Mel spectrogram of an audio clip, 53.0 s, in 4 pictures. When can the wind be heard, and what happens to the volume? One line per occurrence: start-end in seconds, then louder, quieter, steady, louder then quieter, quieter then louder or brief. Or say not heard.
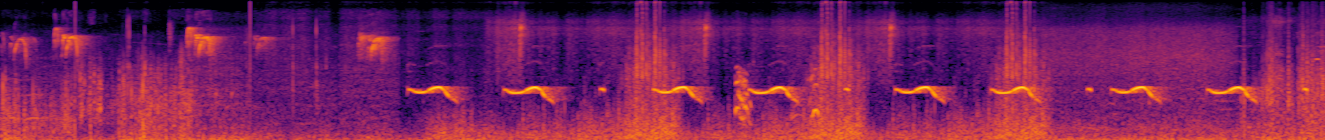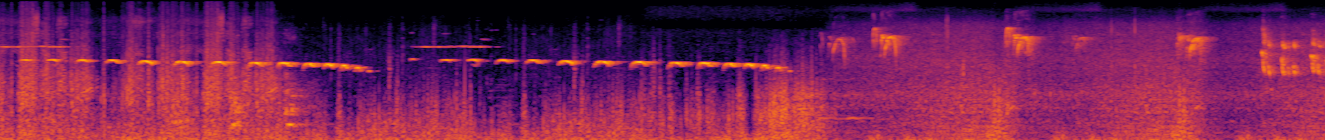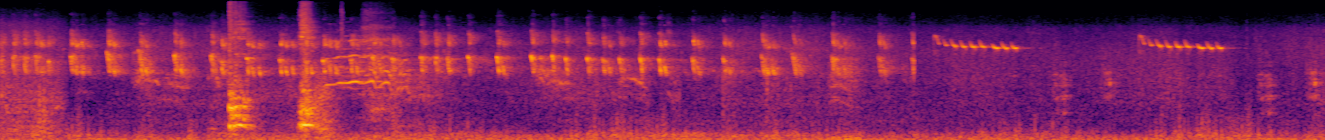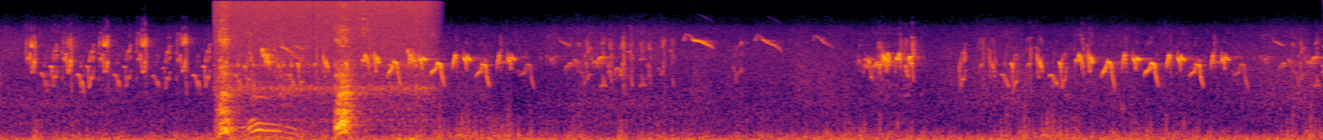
0.0-52.9 steady.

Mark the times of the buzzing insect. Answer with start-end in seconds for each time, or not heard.
not heard.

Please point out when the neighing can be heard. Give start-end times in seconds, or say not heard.
29.7-30.9.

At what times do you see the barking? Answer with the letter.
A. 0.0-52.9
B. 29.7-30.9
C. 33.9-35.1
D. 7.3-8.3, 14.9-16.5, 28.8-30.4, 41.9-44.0
D.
